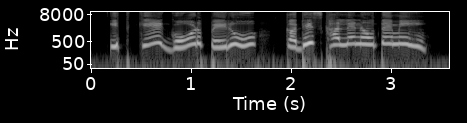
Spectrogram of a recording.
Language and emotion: Marathi, surprised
